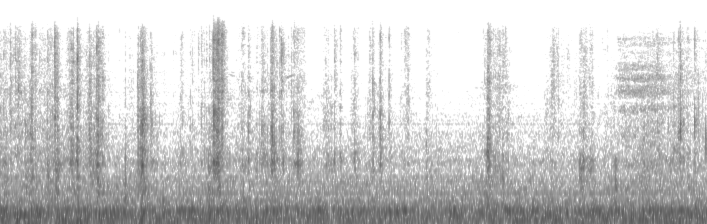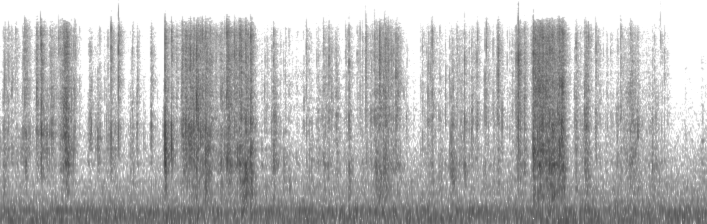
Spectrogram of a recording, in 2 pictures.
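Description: Trading cards and foil pack wrappers being handled: a run of small crinkles and clicks, thickest in the second half.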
